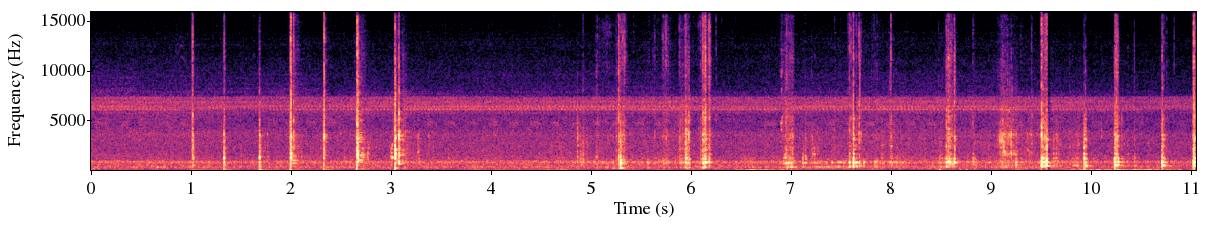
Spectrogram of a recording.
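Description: A knife chops sharply into bamboo in quick, uneven strokes.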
